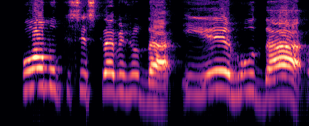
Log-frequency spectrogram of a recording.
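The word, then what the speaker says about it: יהודה: Como que se escreve Judá? Yehudá, ó, é assim, olha.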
